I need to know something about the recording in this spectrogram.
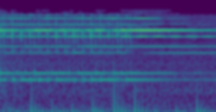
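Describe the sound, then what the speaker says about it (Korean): A telephone bell rings continuously, steady and fairly loud, its tone sustained throughout with faint pulsing and no voices heard. "그런데 갑자기 전화벨이 울리더라고요."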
